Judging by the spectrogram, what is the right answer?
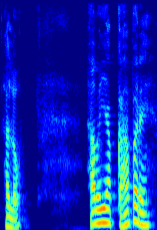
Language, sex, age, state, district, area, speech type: Hindi, male, 30-45, Madhya Pradesh, Ujjain, urban, spontaneous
